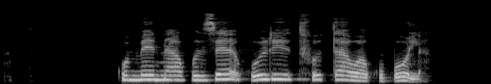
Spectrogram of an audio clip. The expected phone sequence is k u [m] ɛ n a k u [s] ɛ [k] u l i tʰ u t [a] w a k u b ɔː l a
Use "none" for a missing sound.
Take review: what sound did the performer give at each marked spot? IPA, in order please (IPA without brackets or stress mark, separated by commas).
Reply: m, z, k, a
